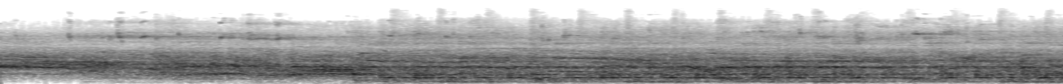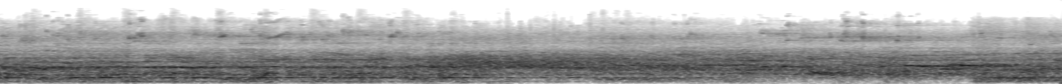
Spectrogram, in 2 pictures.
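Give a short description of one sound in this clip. A large crowd murmurs and cheers in an echoing indoor hall.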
